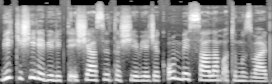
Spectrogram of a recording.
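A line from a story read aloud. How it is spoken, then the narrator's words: Plain. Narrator (Turkish): dedi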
